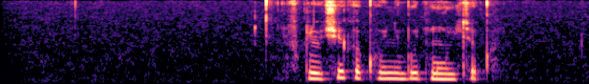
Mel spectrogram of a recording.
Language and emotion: Russian, neutral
